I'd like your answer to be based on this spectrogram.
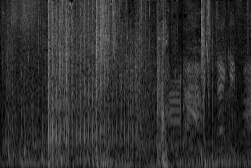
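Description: Grau rifle gunfire in Call of Duty, several rapid bursts of automatic shots with sharp cracks and thumps over a few seconds, close and loud, with voices talking over them.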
